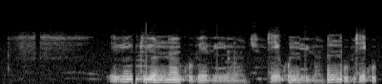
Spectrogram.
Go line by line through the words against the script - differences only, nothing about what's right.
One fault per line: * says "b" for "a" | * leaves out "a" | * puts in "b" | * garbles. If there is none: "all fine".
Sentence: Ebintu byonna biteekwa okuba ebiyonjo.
* leaves out "biteekwa"
* garbles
